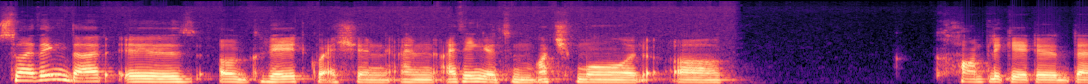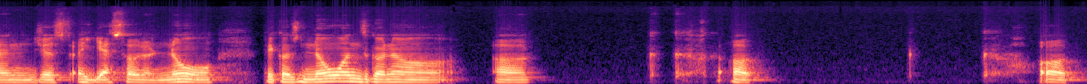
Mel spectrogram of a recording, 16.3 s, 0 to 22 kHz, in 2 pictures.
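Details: Stuttering with blocks in an adult man, a first-year PhD student, who has stuttered since about age 3 to 3.5.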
